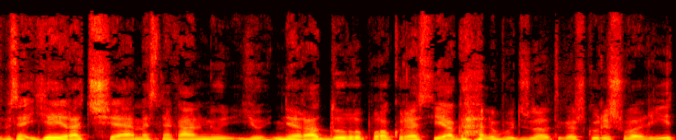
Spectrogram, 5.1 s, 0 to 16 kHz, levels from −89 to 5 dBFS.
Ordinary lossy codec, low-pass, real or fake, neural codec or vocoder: MP3, 64 kbps; 14.4 kHz; real; none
